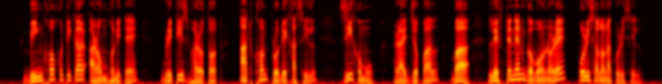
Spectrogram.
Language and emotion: Assamese, neutral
